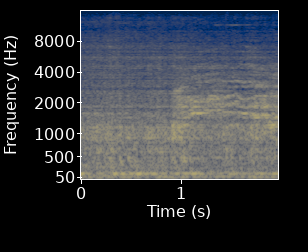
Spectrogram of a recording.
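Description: A horse neighs and whinnies in a video game while being ridden, a steady, fairly loud call over a low game hum, with faint hoof-like sounds beneath.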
